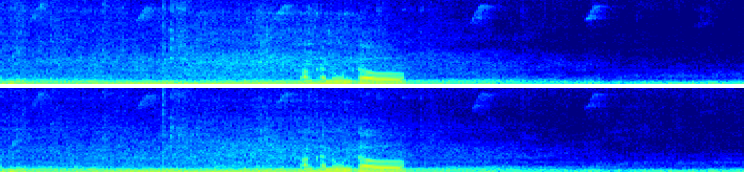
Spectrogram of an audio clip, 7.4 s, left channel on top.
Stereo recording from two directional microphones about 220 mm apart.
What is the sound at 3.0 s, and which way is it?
Speech, centre (ahead or behind).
